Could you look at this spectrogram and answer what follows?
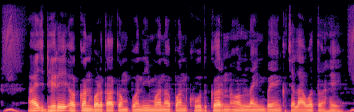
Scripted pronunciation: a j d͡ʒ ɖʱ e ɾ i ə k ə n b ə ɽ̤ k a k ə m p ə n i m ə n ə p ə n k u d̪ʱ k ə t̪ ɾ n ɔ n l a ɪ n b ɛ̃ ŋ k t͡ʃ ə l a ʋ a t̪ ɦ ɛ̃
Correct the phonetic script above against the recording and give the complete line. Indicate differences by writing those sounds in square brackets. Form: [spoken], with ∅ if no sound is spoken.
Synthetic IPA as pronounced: a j d͡ʒ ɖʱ e ɾ [e] ə k ə n b ə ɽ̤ k a k ə m p ə n i m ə n ə p ə n [kʰ] u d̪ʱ k ə [∅] ɾ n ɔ n l a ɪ n b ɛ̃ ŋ k t͡ʃ ə l a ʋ [ə] t̪ ɦ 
